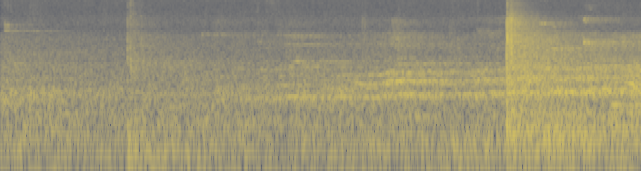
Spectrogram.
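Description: A volleyball is struck hard by a hand.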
